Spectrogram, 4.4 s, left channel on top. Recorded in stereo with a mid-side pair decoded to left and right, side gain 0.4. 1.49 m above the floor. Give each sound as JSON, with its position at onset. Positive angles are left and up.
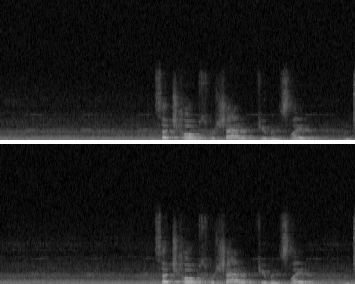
{"t": 1.9, "sound": "a man speaking", "azimuth_deg": -10, "distance_m": 3.0}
